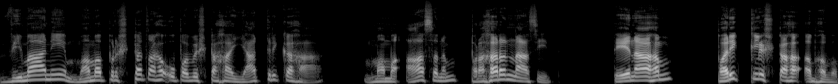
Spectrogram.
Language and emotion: Sanskrit, angry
